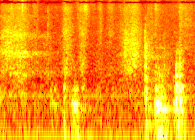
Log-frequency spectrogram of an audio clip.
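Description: Near silence: room tone, with a few faint soft ticks near the end.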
